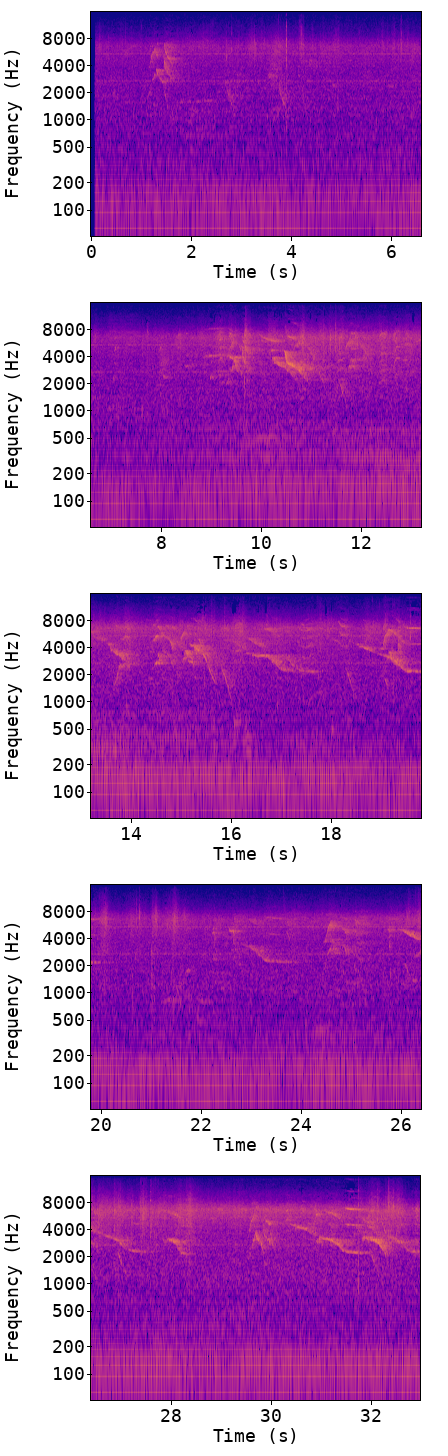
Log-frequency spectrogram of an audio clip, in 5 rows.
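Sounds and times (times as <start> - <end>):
steady low rumble: 0.1 - 32.9.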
